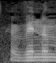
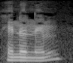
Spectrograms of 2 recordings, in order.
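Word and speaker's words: Houyhnhnm: to venom land or hynonym land whatever it is pronounced uh although both are correct venom or hennanim the horses there were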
